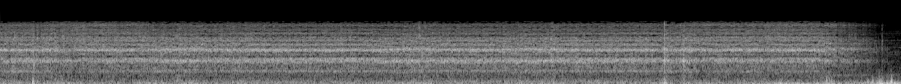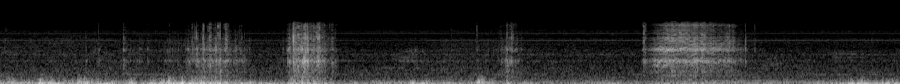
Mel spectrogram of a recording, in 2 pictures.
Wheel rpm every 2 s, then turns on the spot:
160, 160, 160, 160, 40, 10, 10, 10, 10.
10-14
